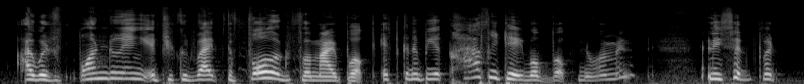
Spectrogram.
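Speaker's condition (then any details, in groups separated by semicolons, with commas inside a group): Dystonia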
